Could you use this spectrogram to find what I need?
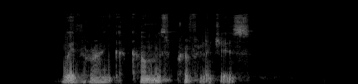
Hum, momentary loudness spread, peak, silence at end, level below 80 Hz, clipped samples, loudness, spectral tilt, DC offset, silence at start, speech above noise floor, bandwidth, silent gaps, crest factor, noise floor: none; 5 LU; -18 dBFS; 1.05 s; -58 dBFS; under 0.1%; -37 LUFS; -5 dB/octave; under 0.1%; 0.6 s; 42 dB; 11.5 kHz; none; 20 dB; -78 dBFS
